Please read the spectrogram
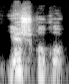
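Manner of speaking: یشقق as yash-qu-qu, both qafs separate; unmerged original form. Shown as a demonstration. Teacher gives the original of the verb, یشقق pronounced yash-ququ. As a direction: say یشقق with a still sh, then two short qu syllables. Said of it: "اصلی از این بود".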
